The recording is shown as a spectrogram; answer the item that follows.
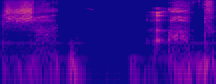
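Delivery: put-on clenched-teeth delivery. Retelling what she snapped back during a tense moment, through gritted teeth. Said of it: "I did say it through gritted teeth".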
